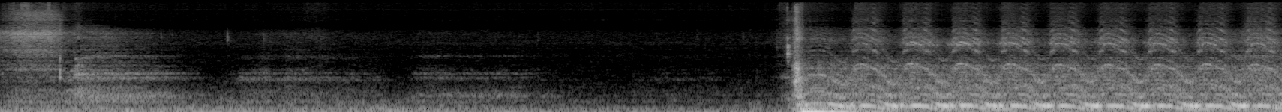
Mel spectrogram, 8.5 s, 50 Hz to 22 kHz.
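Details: Diesel at -15°F, cold, not plugged in, fuel treated with Power Service before the cold snap: slow, labored cranking at about three compression pulses a second that never catches; cold crank, no start.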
